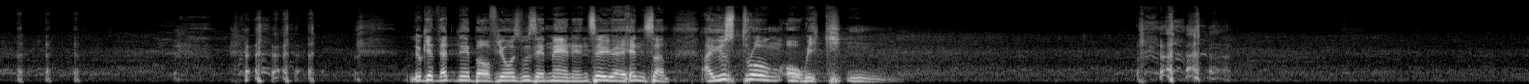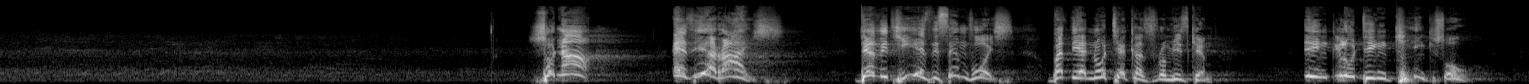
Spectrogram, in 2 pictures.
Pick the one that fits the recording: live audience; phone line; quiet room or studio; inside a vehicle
live audience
